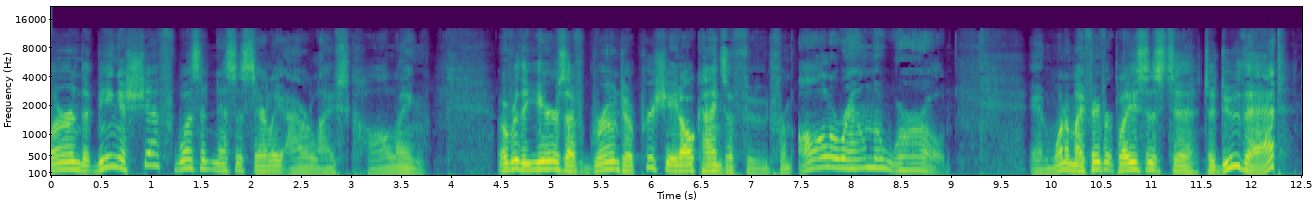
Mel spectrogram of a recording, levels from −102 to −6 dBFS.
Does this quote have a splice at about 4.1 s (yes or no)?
no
